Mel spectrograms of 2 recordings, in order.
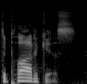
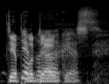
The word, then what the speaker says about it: diplodocus: this diplodocus which we all know is actually pronounced diplodocus uh but uh in in dino writers it's diplodocus and that was my all-time favorite dino writer's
